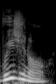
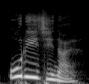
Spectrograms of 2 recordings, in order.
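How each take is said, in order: First: It is said with native English stress and sounds. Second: It is said with Korean-style syllable-by-syllable pronunciation. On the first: This is how the recording's voice says it. "그대는" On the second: This is how the learner says it. "내 입에서는"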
